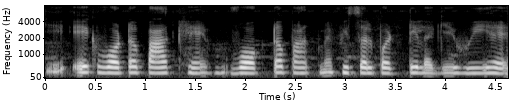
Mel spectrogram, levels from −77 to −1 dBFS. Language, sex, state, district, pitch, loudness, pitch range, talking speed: Hindi, female, Uttar Pradesh, Etah, 225 Hz, -18 LUFS, 220-235 Hz, 170 wpm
